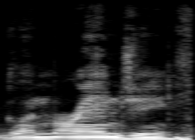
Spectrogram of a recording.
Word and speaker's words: Glenmorangie: the pronunciation also is the emphasis is supposed to be on the second syllable Glenmorangie not Glenmorangie or something else so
